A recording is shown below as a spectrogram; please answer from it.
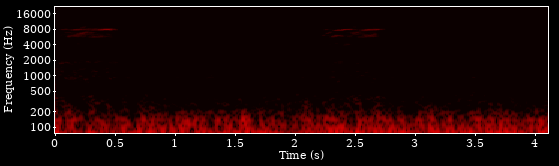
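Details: Young Welsh Corgi that has grown suddenly, asleep and snoring: two faint, thin, whistling wheezes about two and a half seconds apart over a soft, low rumbling breath.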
